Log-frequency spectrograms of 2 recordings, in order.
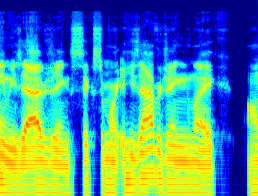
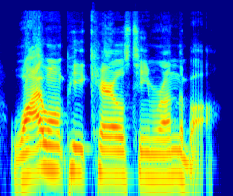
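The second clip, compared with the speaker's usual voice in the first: mock half-shouted, mildly yelled complaining tone; 4 semitones higher than usual. Complaining to Evan about the team's play calling: imitating own screaming. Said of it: "screaming at you saying".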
